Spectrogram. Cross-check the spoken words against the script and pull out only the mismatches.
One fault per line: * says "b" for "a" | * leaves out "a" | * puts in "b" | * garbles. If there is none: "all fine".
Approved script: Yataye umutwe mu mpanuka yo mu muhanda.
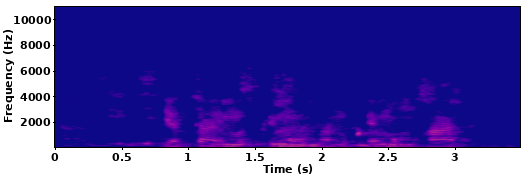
all fine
